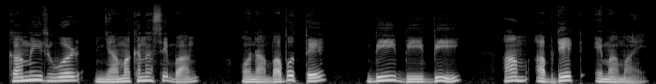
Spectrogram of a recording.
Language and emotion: Santali, neutral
